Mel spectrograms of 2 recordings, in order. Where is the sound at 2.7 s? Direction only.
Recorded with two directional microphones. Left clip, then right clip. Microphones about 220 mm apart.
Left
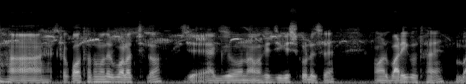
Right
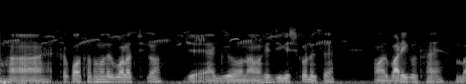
10° right (ahead or behind).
